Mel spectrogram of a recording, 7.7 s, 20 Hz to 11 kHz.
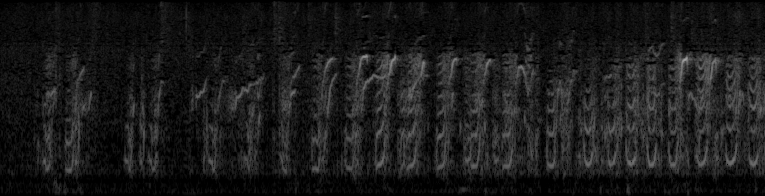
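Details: Six 15-day-old guinea pig pups, three boys and three girls of one litter, crowded in a plastic bin, give quick upswept squeaks about three or four per second, overlapping and uneven, steady chatter throughout.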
